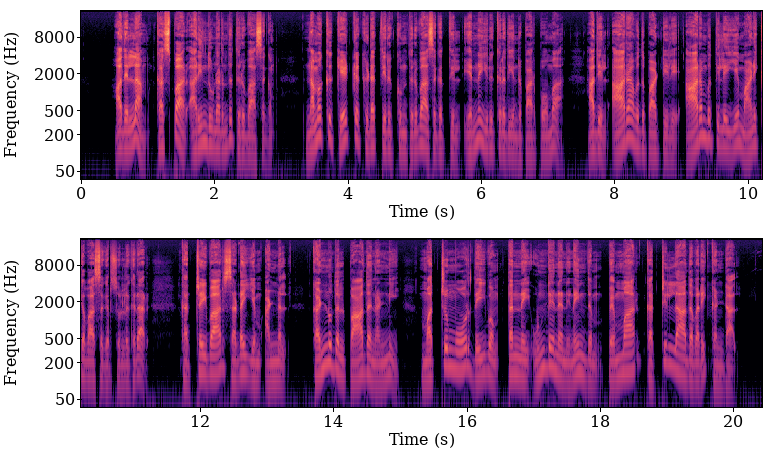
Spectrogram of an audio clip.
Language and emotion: Tamil, neutral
